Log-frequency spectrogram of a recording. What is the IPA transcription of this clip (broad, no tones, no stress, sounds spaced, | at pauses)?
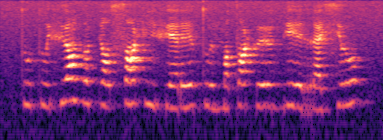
tʷ ɯ tʷ e fʲ ɯ ðˤ y pʲ ø sˤ i x i fʲ æ ɾ e tʷ e m ɯ tˤ u x ø bʲ e r æ sʲ o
